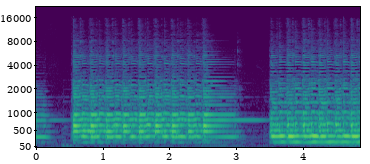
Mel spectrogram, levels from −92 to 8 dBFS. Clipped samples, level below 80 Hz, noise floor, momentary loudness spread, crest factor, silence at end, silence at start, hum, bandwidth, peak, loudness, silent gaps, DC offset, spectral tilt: under 0.1%; -64 dBFS; -42 dBFS; 15 LU; 14 dB; 0 s; 0 s; none; 8.8 kHz; -6 dBFS; -21 LUFS; none; under 0.1%; -7 dB/octave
